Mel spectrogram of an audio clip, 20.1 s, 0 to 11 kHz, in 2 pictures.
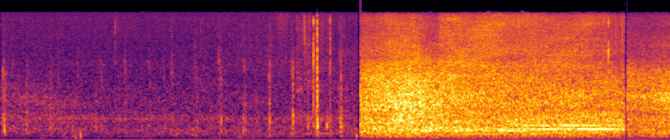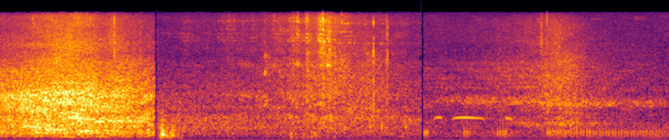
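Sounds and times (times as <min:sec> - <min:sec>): motor vehicle passing close by: 0:05.4 - 0:12.4, 0:16.8 - 0:20.0.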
